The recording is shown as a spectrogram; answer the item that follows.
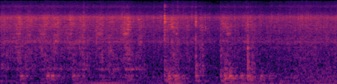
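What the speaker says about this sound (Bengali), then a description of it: "ভালো করে মশলাটা ভাজি করতে হবে" Spice paste (masala) frying in a pan, a soft continuous sizzle with a few scraping stirs and small sharp taps of the spoon, close and fairly quiet, no voices.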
